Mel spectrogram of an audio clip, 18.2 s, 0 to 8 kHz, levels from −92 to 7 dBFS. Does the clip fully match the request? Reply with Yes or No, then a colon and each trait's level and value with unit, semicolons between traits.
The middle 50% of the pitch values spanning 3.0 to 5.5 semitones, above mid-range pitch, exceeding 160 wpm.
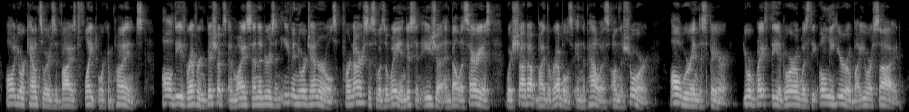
No: average, 4.3 semitones; low, 135 Hz; average, 175 wpm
